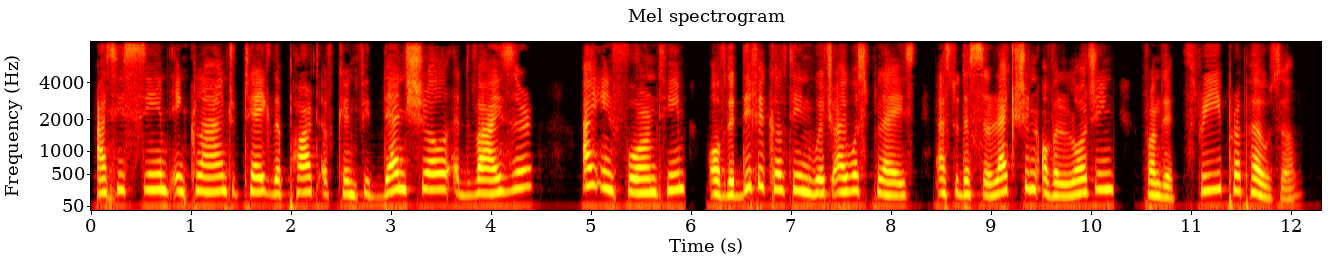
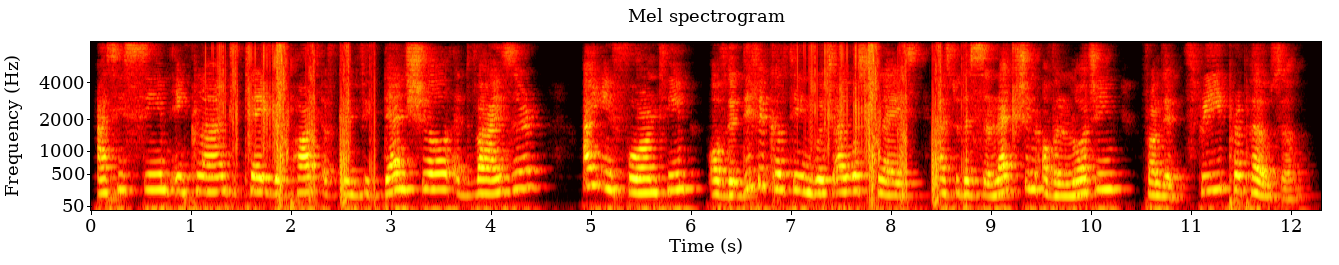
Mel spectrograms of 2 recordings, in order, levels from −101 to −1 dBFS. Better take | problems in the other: first | background sound (Tearing); 10 dB below the speech // room echo; dies away in 0.3 s

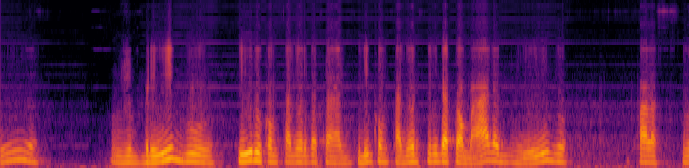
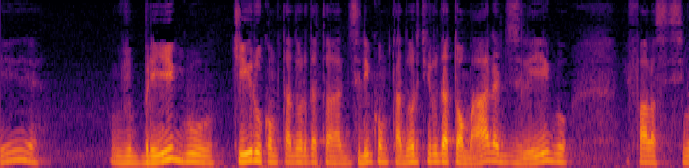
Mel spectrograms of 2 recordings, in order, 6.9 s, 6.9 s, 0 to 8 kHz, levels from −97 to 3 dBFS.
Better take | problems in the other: second | noise reduction (neural separator model SepFormer DNS4)

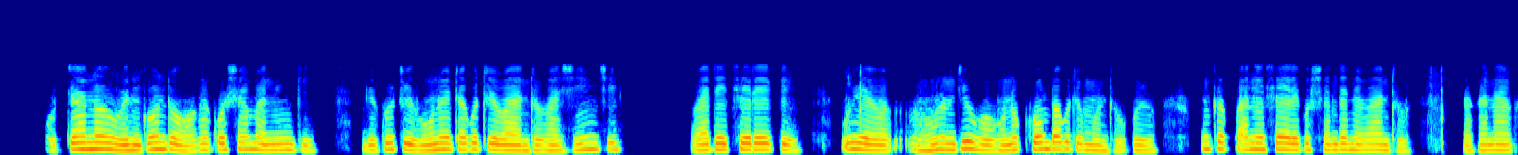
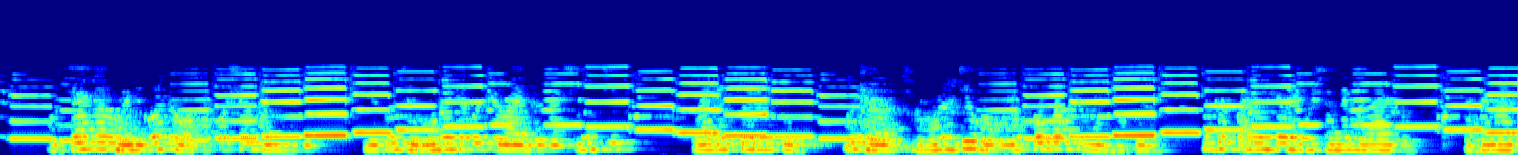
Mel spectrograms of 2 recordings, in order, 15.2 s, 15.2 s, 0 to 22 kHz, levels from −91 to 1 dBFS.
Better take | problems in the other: first | noise reduction (classical method WPE with log-MMSE)

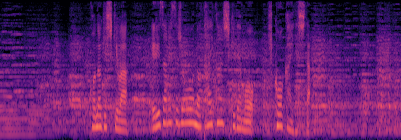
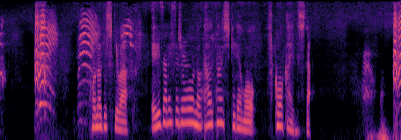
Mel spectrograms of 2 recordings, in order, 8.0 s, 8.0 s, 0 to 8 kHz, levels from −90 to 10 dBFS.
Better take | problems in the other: first | noise reduction (neural mask model Resemble Enhance denoiser)

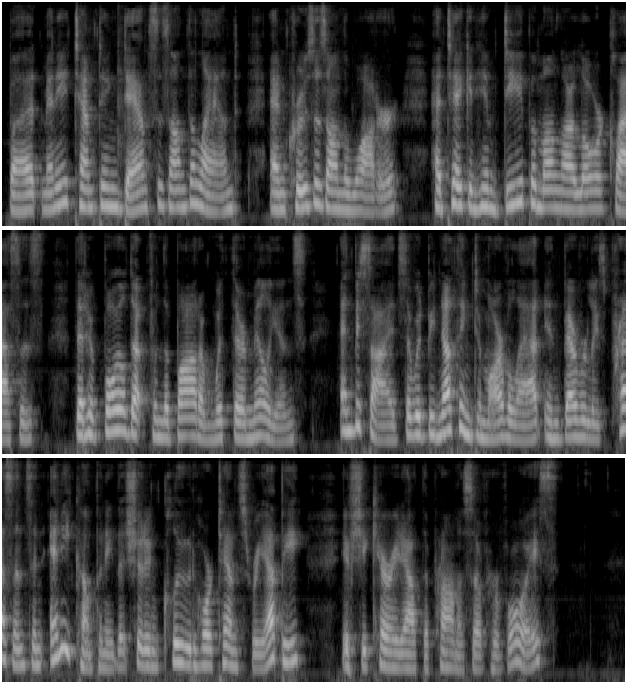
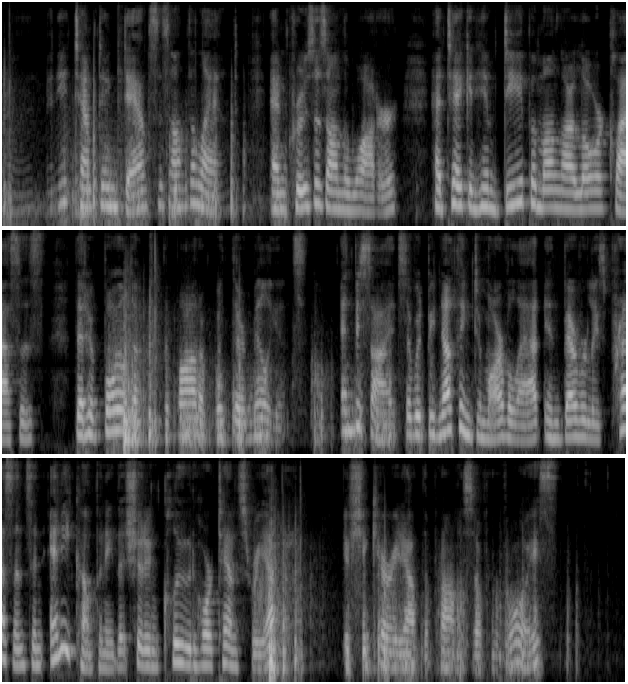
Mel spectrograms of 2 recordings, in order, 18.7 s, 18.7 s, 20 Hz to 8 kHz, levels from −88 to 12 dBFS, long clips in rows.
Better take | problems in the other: first | noise reduction (neural mask model RNNoise)

